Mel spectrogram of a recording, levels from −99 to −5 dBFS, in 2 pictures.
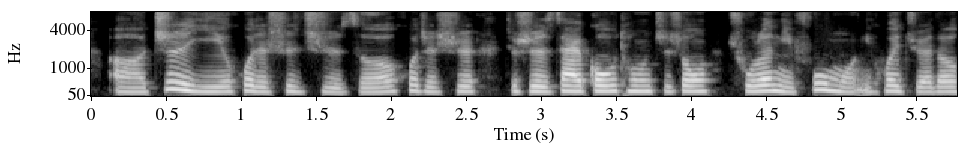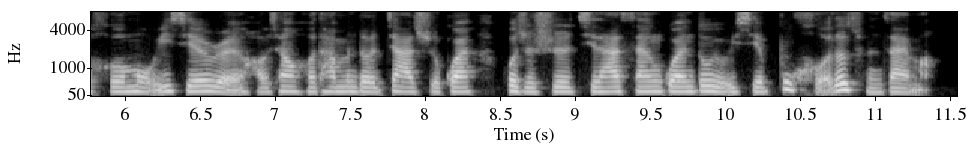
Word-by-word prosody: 呃， 165 Hz, -2 st, -1 dB
质 240 Hz, +6 st, +5 dB
疑 180 Hz, -2 st, 0 dB
或 195 Hz, +3 st, +1 dB
者 175 Hz, -, -1 dB
是 180 Hz, +2 st, -5 dB
指 165 Hz, -2 st, -6 dB
责， 160 Hz, +2 st, -1 dB
或 210 Hz, +3 st, -3 dB
者 180 Hz, -3 st, -4 dB
是 185 Hz, +2 st, -4 dB, 0.2 s
就 195 Hz, -, -4 dB
是 185 Hz, 0 st, +3 dB
在 195 Hz, +2 st, +7 dB
沟 195 Hz, +1 st, +5 dB
通 195 Hz, -1 st, +1 dB
之 185 Hz, -1 st, -8 dB
中， 195 Hz, 0 st, +2 dB
除 195 Hz, -, 0 dB
了 205 Hz, +1 st, +8 dB
你 195 Hz, -5 st, +3 dB
父 240 Hz, +8 st, +2 dB
母， 185 Hz, -6 st, +1 dB
你 -, -, -5 dB
会 195 Hz, +4 st, +1 dB
觉 175 Hz, -2 st, -3 dB
得 180 Hz, +1 st, +1 dB
和 180 Hz, 0 st, -4 dB
某 180 Hz, -2 st, -2 dB
一 190 Hz, -, 0 dB
些 195 Hz, -1 st, -1 dB
人， 185 Hz, -2 st, 0 dB
好 160 Hz, -, -7 dB
像 185 Hz, +2 st, -2 dB
和 175 Hz, -1 st, -5 dB
他 175 Hz, 0 st, -4 dB
们 180 Hz, +1 st, -3 dB
的 175 Hz, -1 st, -1 dB
价 175 Hz, 0 st, -1 dB
值 170 Hz, 0 st, -8 dB
观 175 Hz, +1 st, 0 dB, 0.2 s
或 195 Hz, -, +2 dB
者 170 Hz, -2 st, -5 dB
是 175 Hz, +2 st, -3 dB
其 180 Hz, -, -6 dB
它 175 Hz, 0 st, +1 dB
三 180 Hz, 0 st, -2 dB
观， 180 Hz, 0 st, +1 dB
都 195 Hz, +1 st, +1 dB
有 170 Hz, -3 st, -1 dB
一 -, -, -4 dB
些 175 Hz, +1 st, -4 dB
不 255 Hz, +9 st, -2 dB
合 -, -, -5 dB
的 235 Hz, +3 st, +5 dB
存 160 Hz, -10 st, -10 dB
在 155 Hz, -1 st, -2 dB
吗？ -, -, -9 dB
180 Hz, 300 characters per minute, -24 LUFS, 175-195 Hz, 0.2 s, 了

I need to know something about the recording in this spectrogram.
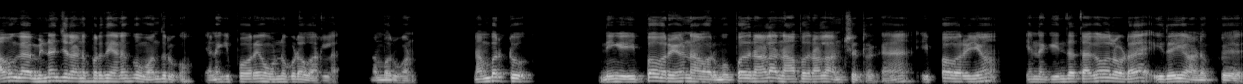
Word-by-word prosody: அவங்க 165 Hz, -1 st, +2 dB, 0.2 s
மின்னஞ்சல் 165 Hz, +1 st, +2 dB
அனுப்புறது 140 Hz, 0 st, +1 dB
எனக்கும் 140 Hz, -3 st, 0 dB
வந்திருக்கும். 125 Hz, +4 st, -3 dB, 0.2 s
எனக்கு 120 Hz, +4 st, -2 dB
இப்போ 130 Hz, -, -2 dB
வரைக்கும் 135 Hz, -1 st, +1 dB
ஒண்ணு 125 Hz, +1 st, -1 dB
கூட 125 Hz, -, +1 dB
வரல. 95 Hz, -1 st, -6 dB, 0.4 s
நம்பர் 105 Hz, -1 st, 0 dB
1. -, -, -9 dB, 0.6 s
நம்பர் 170 Hz, +6 st, +2 dB
2 150 Hz, -, +7 dB, 0.9 s
நீங்க 130 Hz, +1 st, +3 dB
இப்போ 130 Hz, +7 st, -1 dB
வரையும் 145 Hz, -1 st, +2 dB
நான் 125 Hz, -2 st, +1 dB
ஒரு 110 Hz, -, +1 dB
30 130 Hz, +7 st, +1 dB
நாளா 145 Hz, +3 st, +2 dB
40 130 Hz, +1 st, 0 dB
நாளா 130 Hz, +1 st, +1 dB
அனுப்ச்சிட்டு 115 Hz, -1 st, -4 dB
இருக்கேன். 95 Hz, +7 st, -5 dB, 0.3 s
இப்ப 150 Hz, -, -4 dB
வரையும், 135 Hz, +4 st, +1 dB, 0.4 s
எனக்கு 120 Hz, -1 st, -3 dB
இந்த 135 Hz, -, +2 dB
தகவலோட 145 Hz, 0 st, +2 dB, 0.3 s
இதையும் 135 Hz, 0 st, +4 dB
அனுப்பு. 105 Hz, 0 st, -1 dB
130 Hz, 160 wpm, -22 LUFS, 120-145 Hz, 0.9 s, 2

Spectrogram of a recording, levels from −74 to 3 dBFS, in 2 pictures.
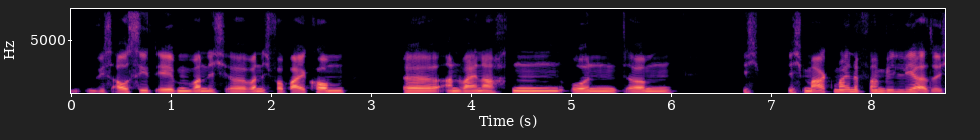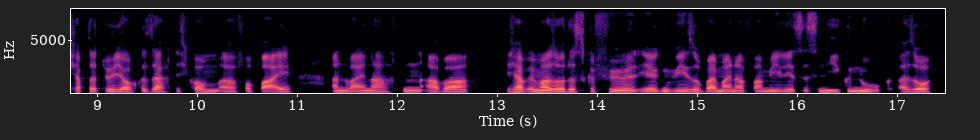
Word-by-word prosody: wie's 120 Hz, -4 st, -11 dB
aussieht 140 Hz, -1 st, 0 dB
eben, 125 Hz, -2 st, +2 dB
wann 115 Hz, 0 st, +3 dB
ich, 115 Hz, 0 st, -7 dB
äh 110 Hz, -2 st, 0 dB
wann 110 Hz, 0 st, +2 dB
ich 100 Hz, -, -13 dB
vorbeikomme, 130 Hz, +2 st, +3 dB, 0.6 s
äh, 130 Hz, -, -2 dB
an 125 Hz, 0 st, +3 dB
Weihnachten. 125 Hz, 0 st, +2 dB
Und, 110 Hz, -2 st, +1 dB
ähm, 110 Hz, -2 st, 0 dB, 0.6 s
ich -, -, -13 dB, 0.3 s
ich -, -, -9 dB
mag -, -, +3 dB
meine 170 Hz, 0 st, +1 dB
Familie. 160 Hz, 0 st, -1 dB
Also, 110 Hz, -2 st, +2 dB
ich 105 Hz, -, -6 dB
habe -, -, -4 dB
natürlich 125 Hz, +3 st, -1 dB
auch 125 Hz, -, 0 dB
gesagt: 130 Hz, 0 st, -1 dB
„Ich 120 Hz, -2 st, -16 dB
komme, 125 Hz, 0 st, -2 dB
äh, 120 Hz, 0 st, -2 dB
vorbei 125 Hz, +7 st, 0 dB, 0.4 s
an 130 Hz, 0 st, -2 dB
Weihnachten.“ 140 Hz, +1 st, -2 dB
Aber 115 Hz, -1 st, +1 dB, 0.3 s
ich 115 Hz, -, -8 dB
habe 140 Hz, +1 st, +3 dB
immer 150 Hz, -1 st, +5 dB
so 145 Hz, 0 st, +3 dB
das 135 Hz, -3 st, -4 dB
Gefühl 145 Hz, +2 st, -1 dB
irgendwie 130 Hz, -1 st, -1 dB
so 125 Hz, +1 st, -2 dB
bei 125 Hz, +1 st, +3 dB
meiner 125 Hz, +1 st, 0 dB
Familie 130 Hz, 0 st, -2 dB
ist 120 Hz, -, -10 dB
es 125 Hz, -, -8 dB
nie 135 Hz, +1 st, -2 dB
genug. 120 Hz, -3 st, -2 dB
Also, 105 Hz, 0 st, +1 dB
125 Hz, 165 wpm, -23 LUFS, 115-135 Hz, 0.6 s, immer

